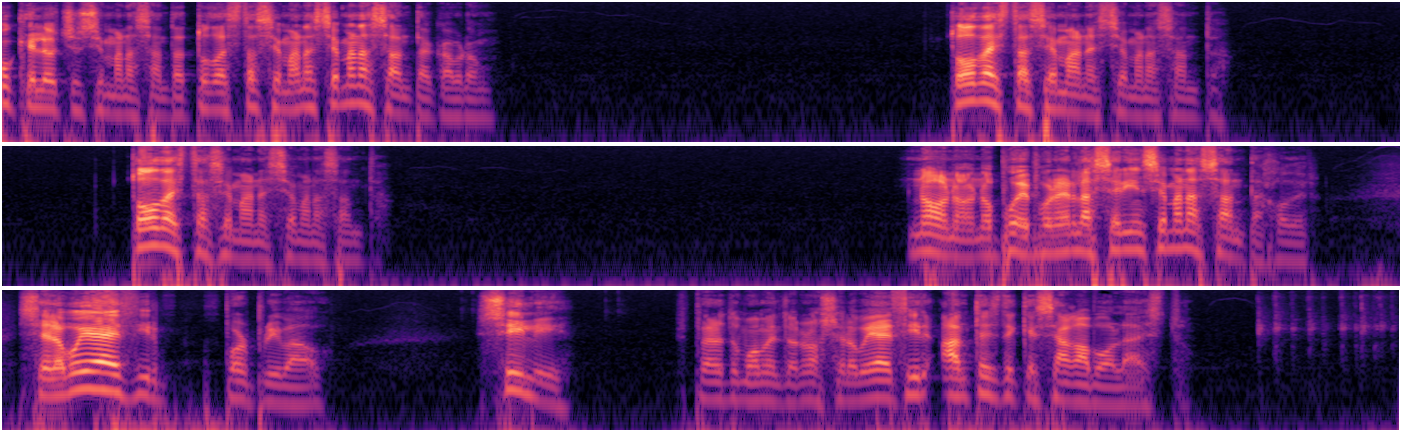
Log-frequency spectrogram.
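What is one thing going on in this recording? A man talks calmly into a microphone, in short bursts with pauses.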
